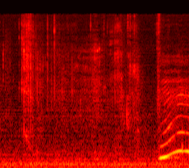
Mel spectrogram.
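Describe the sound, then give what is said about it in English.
Crisp, crunchy bites into a fried veggie spring roll from Panda Express, with a few crackly crunches and chewing, ending in a short voiced murmur. “Panda's Express chicken egg roll. So crunchy. So good. Oh. Veggie spring roll.”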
